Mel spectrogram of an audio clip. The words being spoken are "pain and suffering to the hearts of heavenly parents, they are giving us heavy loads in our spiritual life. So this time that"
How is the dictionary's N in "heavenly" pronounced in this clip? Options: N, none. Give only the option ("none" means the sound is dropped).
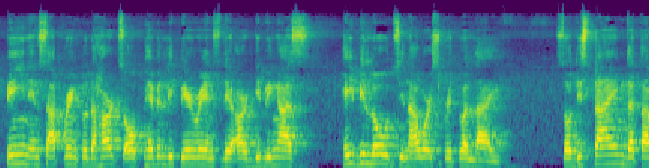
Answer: N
